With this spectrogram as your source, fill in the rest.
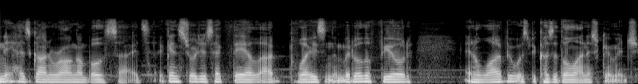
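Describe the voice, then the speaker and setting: Very fast male speech at a medium pitch, fairly even in intonation, with noticeable background noise. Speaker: sports commentator. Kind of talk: monologue recap. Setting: at home, late at night.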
